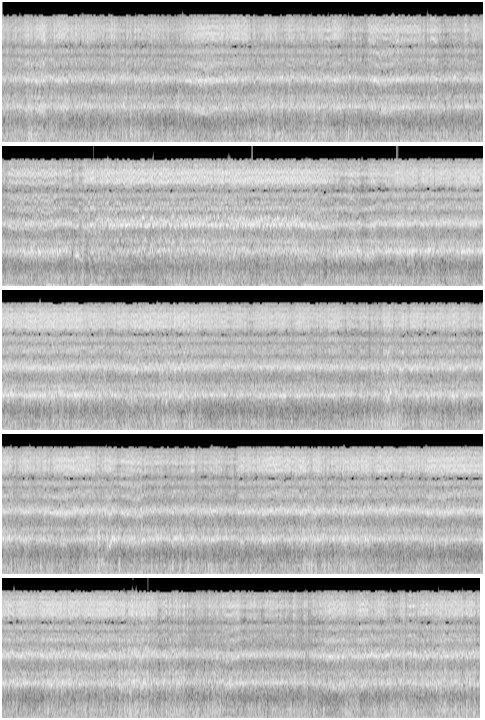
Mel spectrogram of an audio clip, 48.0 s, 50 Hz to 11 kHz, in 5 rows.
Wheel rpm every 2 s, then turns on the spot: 230, 230, 230, 230, 230, 210, 190, 200, 220, 230, 230, 230, 230, 230, 230, 220, 230, 230, 230, 230, 230, 230, 230, 230.
none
